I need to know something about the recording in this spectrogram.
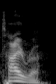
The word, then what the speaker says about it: Tyra: tyra you know what tyra yeah if everyone's gonna learn your name we're not gonna we're not gonna pronounce it the right way it's tyra thank goodness i couldn't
